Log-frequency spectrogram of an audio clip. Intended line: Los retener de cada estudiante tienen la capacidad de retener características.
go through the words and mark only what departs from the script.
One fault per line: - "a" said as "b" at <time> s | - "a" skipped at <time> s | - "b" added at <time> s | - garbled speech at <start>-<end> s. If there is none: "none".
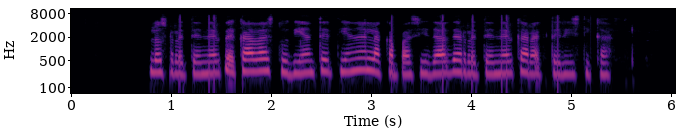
none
